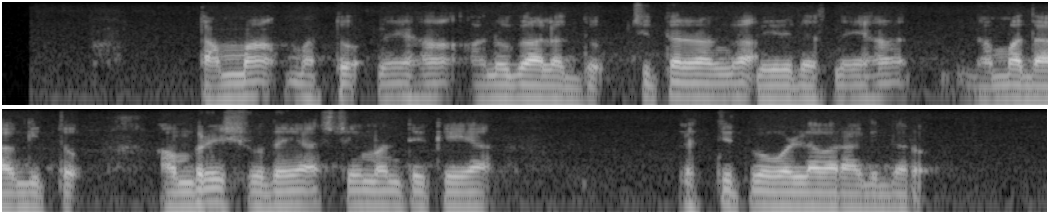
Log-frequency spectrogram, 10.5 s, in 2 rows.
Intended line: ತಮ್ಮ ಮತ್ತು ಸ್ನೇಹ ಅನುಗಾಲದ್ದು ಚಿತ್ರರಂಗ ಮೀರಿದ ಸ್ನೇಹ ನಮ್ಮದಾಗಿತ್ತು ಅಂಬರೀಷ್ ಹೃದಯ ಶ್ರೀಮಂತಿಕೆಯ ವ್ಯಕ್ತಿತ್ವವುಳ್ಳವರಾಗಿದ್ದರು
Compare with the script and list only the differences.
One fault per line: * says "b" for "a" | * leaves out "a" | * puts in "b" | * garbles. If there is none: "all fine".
all fine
